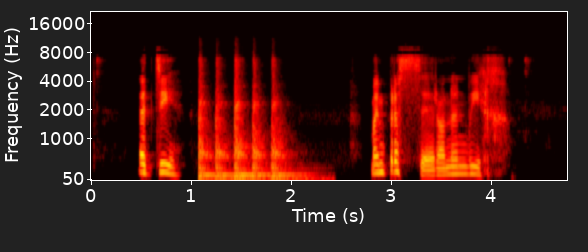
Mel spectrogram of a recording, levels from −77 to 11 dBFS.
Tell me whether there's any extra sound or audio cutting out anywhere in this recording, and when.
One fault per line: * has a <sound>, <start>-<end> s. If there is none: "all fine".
* has a thud, 1.1-2.5 s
